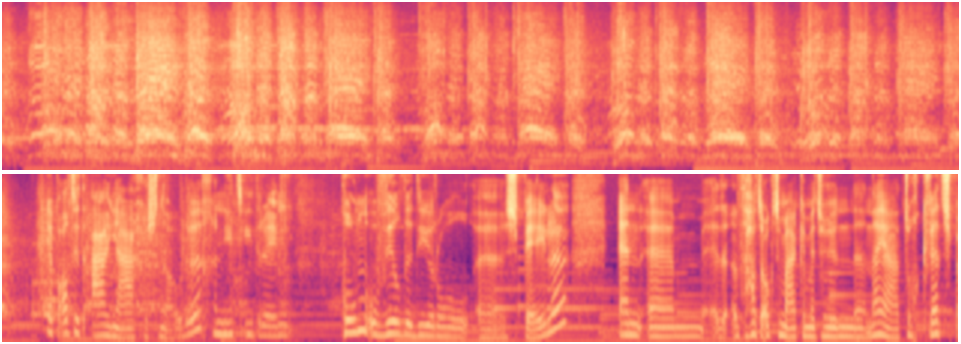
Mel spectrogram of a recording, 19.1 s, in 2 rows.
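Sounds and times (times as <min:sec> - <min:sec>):
crowd of Moroccan activists cheering and chanting after winning residence permits: 0:00.0 - 0:13.5
speech: 0:10.0 - 0:19.1.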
